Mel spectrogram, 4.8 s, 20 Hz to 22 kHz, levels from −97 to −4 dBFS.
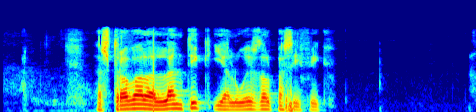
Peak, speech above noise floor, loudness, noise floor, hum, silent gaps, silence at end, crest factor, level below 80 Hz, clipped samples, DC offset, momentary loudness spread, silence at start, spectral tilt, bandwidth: -2 dBFS; 64 dB; -17 LUFS; -81 dBFS; none; none; 1.6 s; 18 dB; -50 dBFS; under 0.1%; under 0.1%; 19 LU; 0.95 s; -6.5 dB/octave; 8.2 kHz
